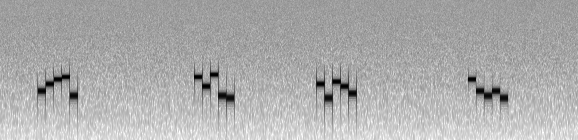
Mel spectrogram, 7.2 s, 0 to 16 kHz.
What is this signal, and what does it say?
Five-tone selective call (CCIR), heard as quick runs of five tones, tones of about 100 ms. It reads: 47902 06621 71863 94241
